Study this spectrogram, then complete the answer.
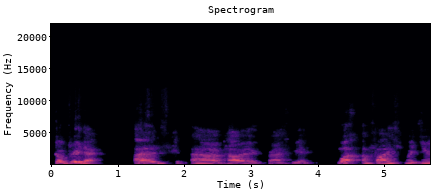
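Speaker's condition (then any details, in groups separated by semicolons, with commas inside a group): Cerebral palsy, ataxic, mild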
